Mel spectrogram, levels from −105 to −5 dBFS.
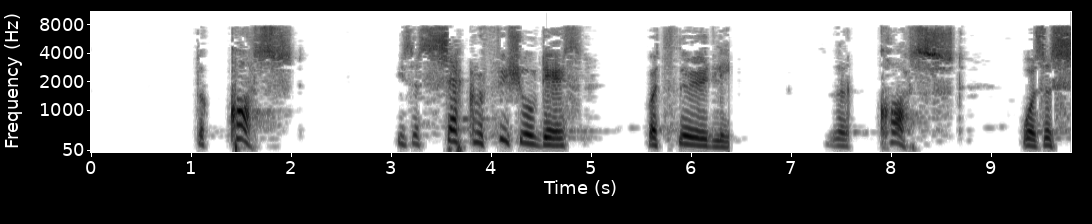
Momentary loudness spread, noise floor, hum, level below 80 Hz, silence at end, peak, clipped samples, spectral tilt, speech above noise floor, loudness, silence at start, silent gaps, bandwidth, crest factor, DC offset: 17 LU; under -90 dBFS; none; -46 dBFS; 0 s; 0 dBFS; under 0.1%; -3 dB/octave; over 74 dB; -16 LUFS; 1.05 s; 2.17-3.02 s, 5.31-5.37 s, 6.56-6.95 s, 7.01-7.27 s, 9.23-9.27 s; 8 kHz; 20 dB; under 0.1%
